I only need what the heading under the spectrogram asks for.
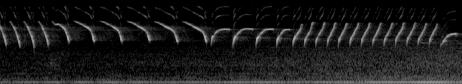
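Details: Canary singing a chain of downward-slurred whistles that quicken toward the end, with a faint low hum beneath.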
